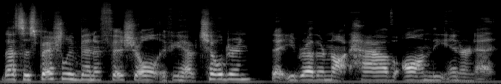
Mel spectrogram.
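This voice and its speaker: Calm woman walking through a software tutorial. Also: medium pitch, a little fast. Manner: calm, step-by-step explaining. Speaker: software creator demonstrating her program. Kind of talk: screen-recorded software tutorial.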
